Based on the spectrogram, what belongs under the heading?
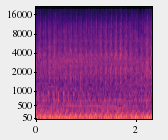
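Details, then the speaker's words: Hemi engine running hot, with a loud, fast, sewing-machine clatter from the top end heard at the valve covers; heavy valve train ticking that grew louder on one side; suspected collapsed hydraulic roller lifter or loose rocker arm, not confirmed. "well the number one problem here is the valve train noise it's really loud and I think it's a hydraulic roller lifter that's collapsed"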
